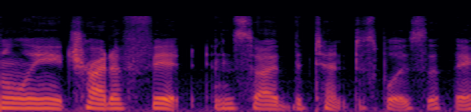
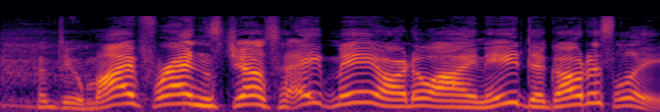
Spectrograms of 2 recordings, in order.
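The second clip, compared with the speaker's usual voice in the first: bad, poorly done carnival-barker voice; 4 semitones higher, 4 dB louder than usual. Right after saying they love John Mulaney, speaker quotes him, bad John Mulaney impression. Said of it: "he sounds like a carnival barker thing".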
